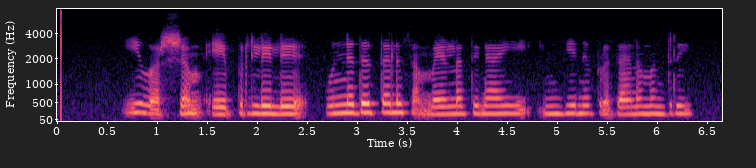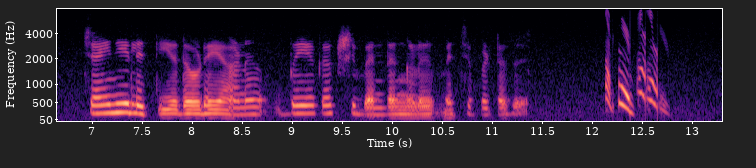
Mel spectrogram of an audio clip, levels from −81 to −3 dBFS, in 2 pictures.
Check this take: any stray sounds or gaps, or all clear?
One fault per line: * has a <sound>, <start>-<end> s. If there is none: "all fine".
* has a chirp, 12.1-12.8 s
